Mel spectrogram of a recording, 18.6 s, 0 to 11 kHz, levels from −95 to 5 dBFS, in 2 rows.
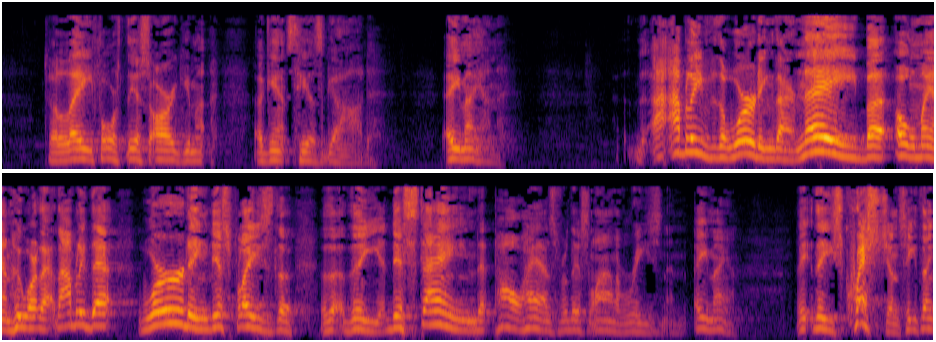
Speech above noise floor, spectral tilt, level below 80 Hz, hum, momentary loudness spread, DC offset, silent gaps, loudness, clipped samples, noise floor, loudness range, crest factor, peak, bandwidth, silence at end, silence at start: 50 dB; -2.5 dB/octave; -74 dBFS; none; 18 LU; under 0.1%; none; -23 LUFS; under 0.1%; -75 dBFS; 15 LU; 24 dB; -2 dBFS; 8.8 kHz; 0 s; 0.45 s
